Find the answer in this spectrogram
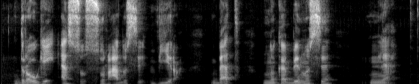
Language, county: Lithuanian, Vilnius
